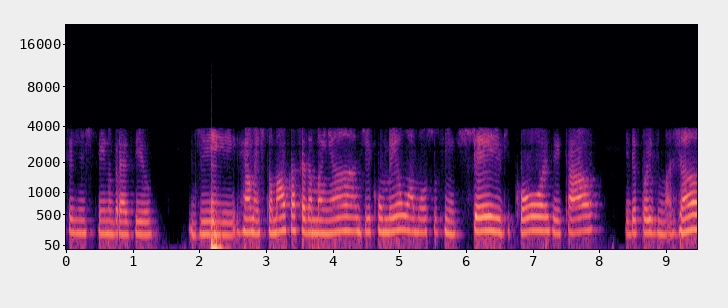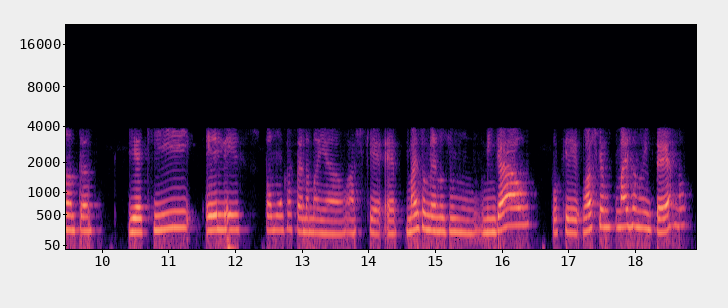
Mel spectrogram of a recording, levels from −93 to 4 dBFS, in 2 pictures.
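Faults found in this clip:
GSM full-rate codec, throughout: buzzy, gravelly roughness, nothing above 4 kHz. The speech passes through a vocal-tract model excited by sparse regular pulses, which fits 13 kbps full-rate coding; the damage is plainly audible.

GSM bit errors at 2.15–2.34 s, 9.68–9.81 s and 11.84–11.93 s: brief squawks, pops and gargling. Corrupted filter, pitch or gain parameters distort the decoded frames, which points to a weak radio link with roughly 1–2% bit errors over a few frames each.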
